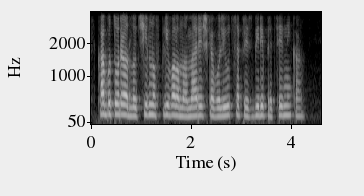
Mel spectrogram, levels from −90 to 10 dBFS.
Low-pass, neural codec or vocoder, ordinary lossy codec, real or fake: 3.6 kHz; none; Opus, 24 kbps; real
